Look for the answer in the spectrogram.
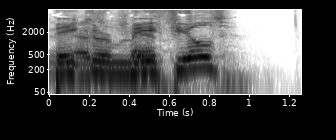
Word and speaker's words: Baker Mayfield: Baker Mayfield? Am I saying his name right? – You are saying it right.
